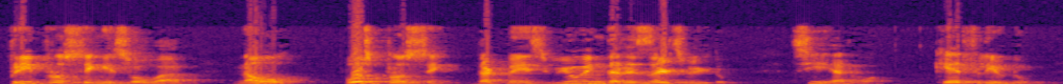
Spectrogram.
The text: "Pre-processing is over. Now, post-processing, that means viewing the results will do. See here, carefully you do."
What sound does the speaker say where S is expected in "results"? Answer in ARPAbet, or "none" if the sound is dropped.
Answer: S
